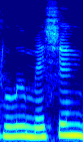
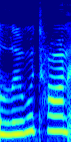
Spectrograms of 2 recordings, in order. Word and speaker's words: Lumiton: I used to always pronounce this logo as Lumition because I thought there was a shun at the end, but I guess they fooled me. So Lumiton is a logo from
